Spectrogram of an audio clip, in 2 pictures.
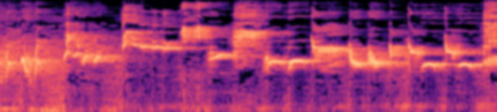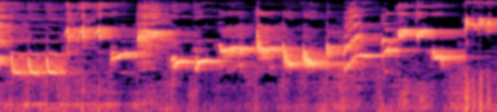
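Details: Orange-headed thrush, ngeplong and ngeriwik lure song for silent thrushes: continuous melodic whistling with clear stepped notes, short trills and rising and falling slurs, loud and close throughout.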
